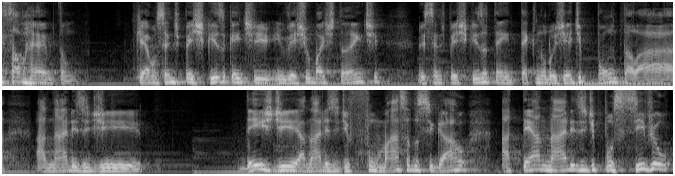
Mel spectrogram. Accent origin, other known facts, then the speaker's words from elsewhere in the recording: Nilópolis, Rio de Janeiro, Brazil; sou do Rio de Janeiro é, na real, sou de Nilópolis, uma cidade do Rio de Janeiro, grande Rio de Janeiro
